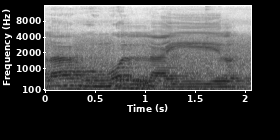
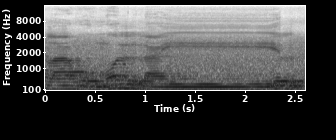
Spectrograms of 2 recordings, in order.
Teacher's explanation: Nah itu namanya Mad layin panjangnya boleh dua boleh empat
